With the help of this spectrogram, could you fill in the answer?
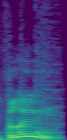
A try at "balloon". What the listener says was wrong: Why can't you say balloon? You don't pronounce the first syllable, though.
